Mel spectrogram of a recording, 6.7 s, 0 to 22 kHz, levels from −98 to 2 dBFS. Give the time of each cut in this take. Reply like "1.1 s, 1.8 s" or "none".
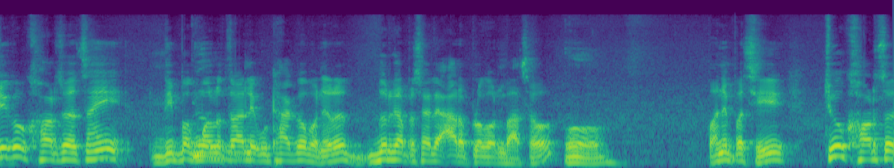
none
